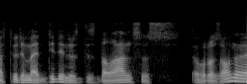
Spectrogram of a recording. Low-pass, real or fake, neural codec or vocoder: 7.2 kHz; fake; codec, 16 kHz, 1.1 kbps, Voila-Tokenizer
